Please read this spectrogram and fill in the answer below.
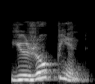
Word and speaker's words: European: do union and unicorn european begins with the vowel e but does not produce the a sound it produces the u sound two when we say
